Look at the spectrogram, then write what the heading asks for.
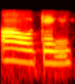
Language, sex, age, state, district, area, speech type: Tamil, female, 18-30, Tamil Nadu, Ariyalur, rural, conversation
